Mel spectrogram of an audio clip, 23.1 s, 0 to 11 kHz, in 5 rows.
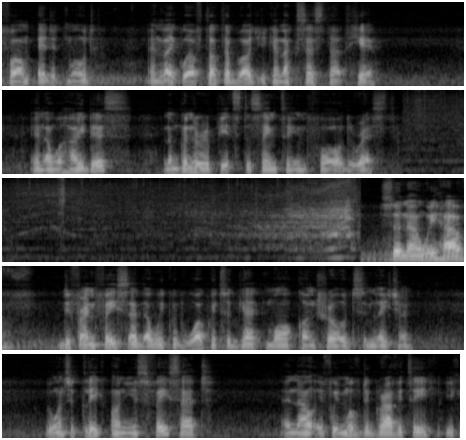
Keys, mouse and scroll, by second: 3.3-4.8 drag, 4.8 Tab, 5.6 h, 6.4 b, 8.6 Tab, 8.6-12.2 typing, 8.7 Tab, 9.4 Tab, 10.0 Tab, 10.5 Tab, 11.0 Tab, 11.5 Tab, 12.0 Tab, 12.4 Tab, 12.7 alt+h, 12.7 Tab, 13.0-15.2 middle drag, 15.2-15.8 scroll up 1, 15.8-17.0 middle drag, 17.0-17.5 scroll down 2, 17.5 middle click, 17.8-20.2 scroll up 1, 20.2 click.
